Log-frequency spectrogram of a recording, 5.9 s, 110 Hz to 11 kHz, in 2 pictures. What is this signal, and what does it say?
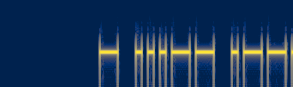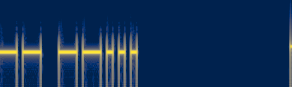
Morse code, heard as a keyed tone, about 20 wpm, 700 Hz. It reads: T317
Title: Numbers - Contest Style - 4-Digit 20wpm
